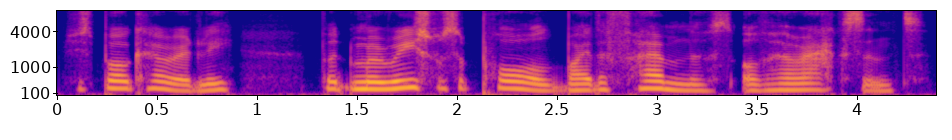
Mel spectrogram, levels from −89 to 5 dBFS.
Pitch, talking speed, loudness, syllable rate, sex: 185 Hz, 175 wpm, -19 LUFS, 5.8 syllables/s, female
